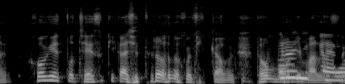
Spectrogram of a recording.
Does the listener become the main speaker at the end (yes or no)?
yes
